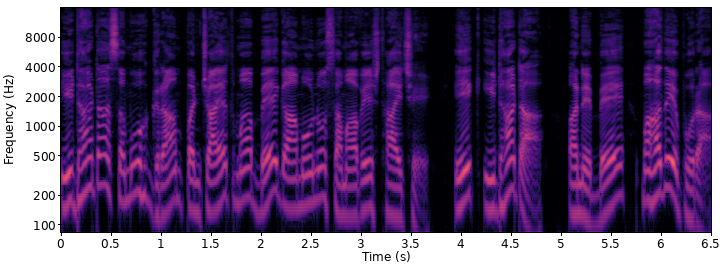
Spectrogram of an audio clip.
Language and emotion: Gujarati, neutral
